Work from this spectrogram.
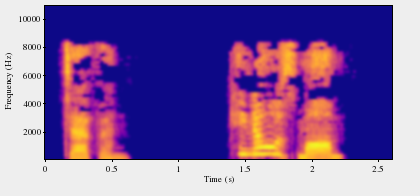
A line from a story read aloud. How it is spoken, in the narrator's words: she blurted, eyes panicked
